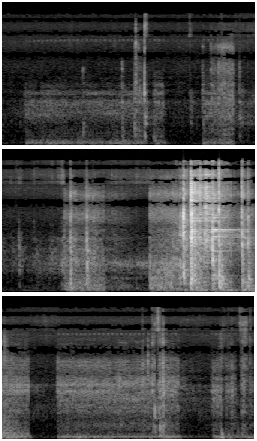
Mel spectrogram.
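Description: A skateboard hits a low metal rail and slides with a loud scraping clatter about six seconds in. Around it are sharper knocks of the board and wheels on the wooden pallet deck.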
